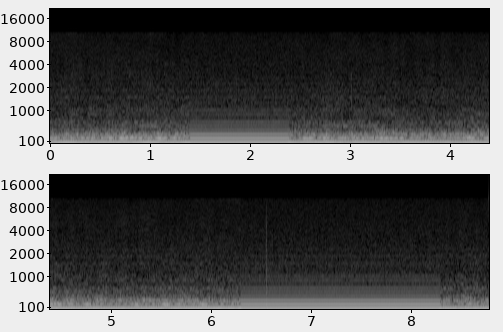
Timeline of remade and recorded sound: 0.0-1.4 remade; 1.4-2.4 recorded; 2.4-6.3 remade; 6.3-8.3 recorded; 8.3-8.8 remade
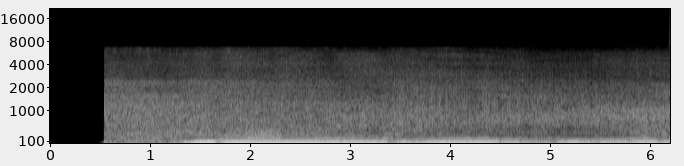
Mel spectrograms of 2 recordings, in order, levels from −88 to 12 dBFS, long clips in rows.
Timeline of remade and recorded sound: 0.0-6.2 recorded

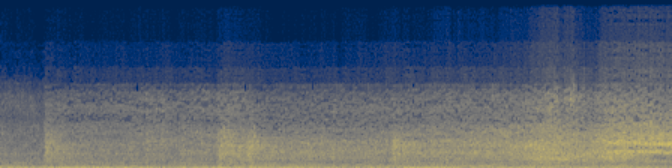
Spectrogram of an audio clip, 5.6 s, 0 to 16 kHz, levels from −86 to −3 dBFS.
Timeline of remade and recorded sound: 0.0-1.2 recorded; 1.2-3.3 remade; 3.3-3.9 recorded; 3.9-4.6 remade; 4.6-5.0 recorded; 5.0-5.6 remade

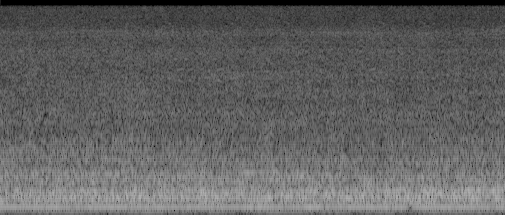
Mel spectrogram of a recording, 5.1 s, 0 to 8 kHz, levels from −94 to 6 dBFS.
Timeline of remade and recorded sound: 0.0-1.4 recorded; 1.4-3.1 remade; 3.1-3.5 recorded; 3.5-4.5 remade; 4.5-5.1 recorded

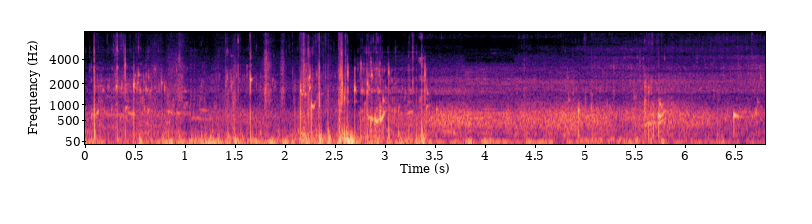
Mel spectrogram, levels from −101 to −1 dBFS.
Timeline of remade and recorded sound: 0.0-3.8 recorded; 3.8-4.3 remade; 4.3-6.8 recorded

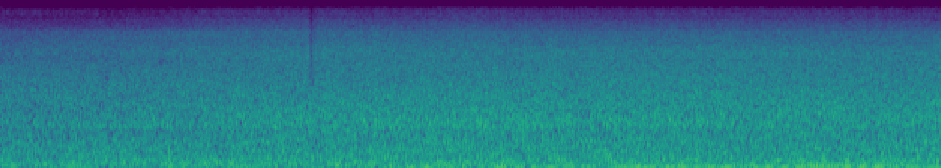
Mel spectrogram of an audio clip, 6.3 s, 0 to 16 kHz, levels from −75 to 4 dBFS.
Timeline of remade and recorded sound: 0.0-6.3 recorded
